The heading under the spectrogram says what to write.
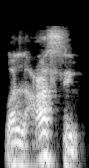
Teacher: এখানে আইন গলা চেপে আদায় করতে হবে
